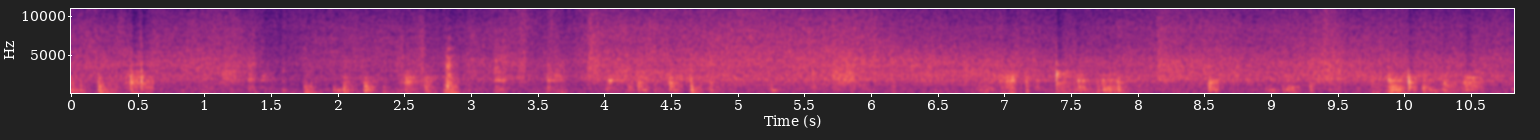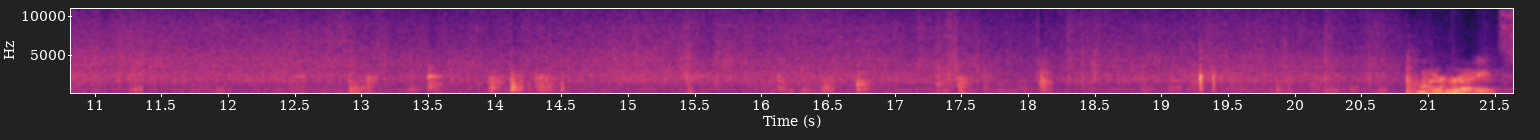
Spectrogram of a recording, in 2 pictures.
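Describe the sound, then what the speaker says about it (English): Seasoned ground beef browns in a pan, giving a continuous loud sizzle and hiss with repeated scraping stirs, all close up and lasting the whole stretch. "I'm going to cook it until it's browned"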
